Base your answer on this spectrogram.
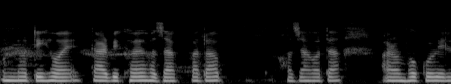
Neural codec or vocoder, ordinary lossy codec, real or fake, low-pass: none; none; real; 7.2 kHz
